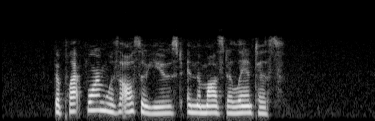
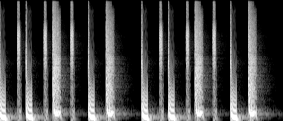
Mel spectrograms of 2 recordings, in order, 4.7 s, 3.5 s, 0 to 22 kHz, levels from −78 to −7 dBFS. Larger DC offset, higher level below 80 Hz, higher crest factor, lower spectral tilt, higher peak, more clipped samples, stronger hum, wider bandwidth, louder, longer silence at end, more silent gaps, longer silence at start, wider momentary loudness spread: neither; second, -68 dBFS vs -16 dBFS; first, 20 dB vs 8 dB; first, -6 dB/octave vs -3.5 dB/octave; about the same, -2 dBFS vs 0 dBFS; second, under 0.1% vs 20%; neither; second, 7.6 kHz vs over 20 kHz; second, -19 LUFS vs -7 LUFS; first, 1.2 s vs 0.35 s; neither; first, 0.7 s vs 0 s; first, 8 LU vs 4 LU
